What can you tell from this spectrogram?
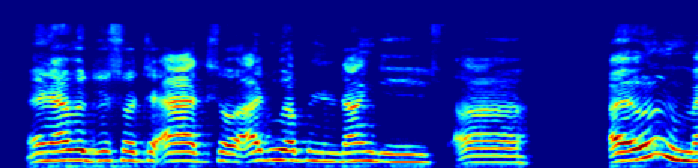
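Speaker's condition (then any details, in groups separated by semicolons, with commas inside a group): Cerebral palsy; speech harder to understand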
